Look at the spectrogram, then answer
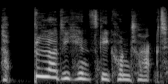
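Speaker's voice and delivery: curt, irritated, angry snap. Reading a story where a caller cuts off a husband: snapping angrily. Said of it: "I snap".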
